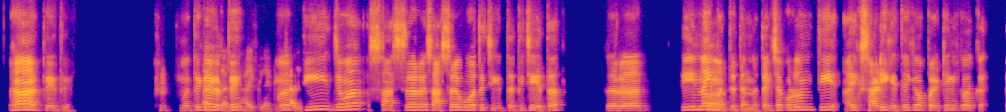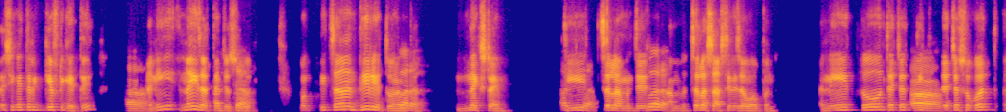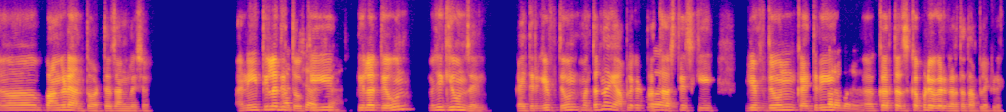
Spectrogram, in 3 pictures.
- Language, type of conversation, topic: Marathi, podcast, कोणतं गाणं ऐकून तुमचा मूड लगेच बदलतो?
- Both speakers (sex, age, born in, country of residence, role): male, 18-19, India, India, guest; male, 35-39, India, India, host
- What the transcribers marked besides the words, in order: none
